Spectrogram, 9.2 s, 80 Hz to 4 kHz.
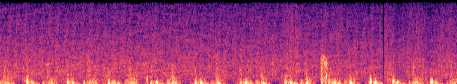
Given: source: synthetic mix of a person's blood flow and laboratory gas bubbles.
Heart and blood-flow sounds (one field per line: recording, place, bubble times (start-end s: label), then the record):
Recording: Doppler ultrasound of blood flow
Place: precordium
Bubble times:
2.92-2.99 s: bubbles
6.40-6.58 s: bubbles
From the record:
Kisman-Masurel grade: 123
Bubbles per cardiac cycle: 1 to 2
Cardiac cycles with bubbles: 10 to 50%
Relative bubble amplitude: loud (0.450 to 0.775)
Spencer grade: 2 (many but less than half of the cardiac periods contain bubble signals, singularly or in groups)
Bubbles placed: only in the low amplitude regions of the cardiac cycle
